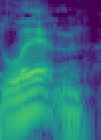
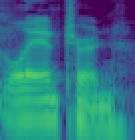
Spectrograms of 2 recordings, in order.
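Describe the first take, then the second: First: "Lantern" with the R dropped, Boston-style; Boston accent. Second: "lantern" with a clear R in "-tern"; R pronounced. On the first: Retold or imitated. Player failing the accent test, "Lantern" in broad Boston. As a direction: say "Lantern" as "LAN-tun", no R sound. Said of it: "You don't think you have a Boston accent". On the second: Shown as a demonstration. Player correcting his Boston slip, "lantern" with the R sounded. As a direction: sound the R in "lantern": LAN-turn. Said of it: "Not lantern".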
